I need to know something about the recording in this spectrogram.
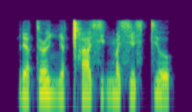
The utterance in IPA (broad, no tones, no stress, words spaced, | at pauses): ɾʲɑtə˞ ʎaǀʰasʲ eŋ͡masʲɑsʲtʲo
